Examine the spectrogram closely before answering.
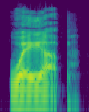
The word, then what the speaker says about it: weigh up: There is another linking sound in that phrase, to weigh up. Can you hear it? We insert a little W sound. Way up.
